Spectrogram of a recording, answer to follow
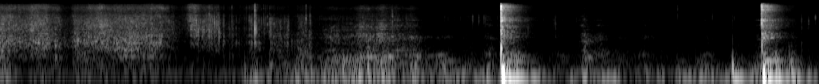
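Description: Rustling handling noise, then two sharp clicks a little over a second apart.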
